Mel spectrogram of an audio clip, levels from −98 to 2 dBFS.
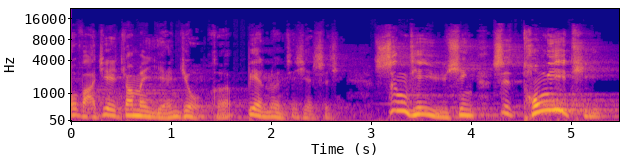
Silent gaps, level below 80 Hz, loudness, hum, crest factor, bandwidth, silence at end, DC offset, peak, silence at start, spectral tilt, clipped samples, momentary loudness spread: none; -54 dBFS; -25 LUFS; none; 18 dB; 14 kHz; 0 s; 0.2%; -6 dBFS; 0 s; -5 dB/octave; under 0.1%; 15 LU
